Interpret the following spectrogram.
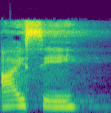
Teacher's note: When you show understanding with, "I see." your tone drops slightly to show calmness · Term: Intonation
